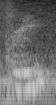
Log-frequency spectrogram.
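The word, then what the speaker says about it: three: Not tree, 3 vegetables.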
